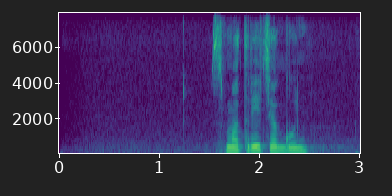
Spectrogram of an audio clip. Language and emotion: Russian, neutral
